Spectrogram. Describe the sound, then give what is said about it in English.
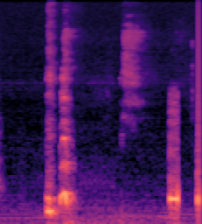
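Two short, steady electronic call-waiting beeps on a cell phone line, signalling someone else trying to call in, spaced about a quarter second apart, preceded by a couple of brief muffled bursts of sound over a faint line hiss. “Well, it's the risk you run when you use cell phones. Call waiting.”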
